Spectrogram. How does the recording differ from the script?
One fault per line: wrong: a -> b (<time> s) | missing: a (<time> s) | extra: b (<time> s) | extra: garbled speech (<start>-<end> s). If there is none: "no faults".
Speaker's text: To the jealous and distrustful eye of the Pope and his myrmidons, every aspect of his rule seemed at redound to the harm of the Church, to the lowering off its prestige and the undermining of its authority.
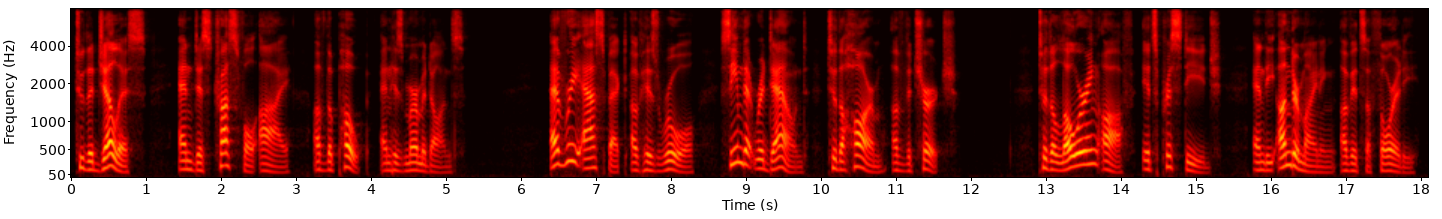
no faults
